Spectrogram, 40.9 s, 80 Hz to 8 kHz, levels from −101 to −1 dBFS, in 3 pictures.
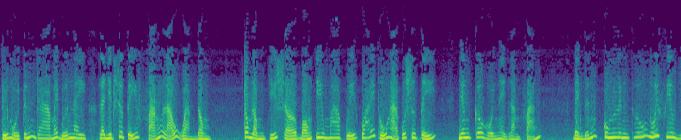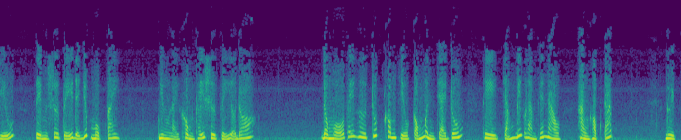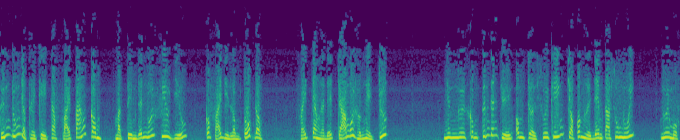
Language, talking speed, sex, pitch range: Vietnamese, 190 wpm, female, 170-250 Hz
